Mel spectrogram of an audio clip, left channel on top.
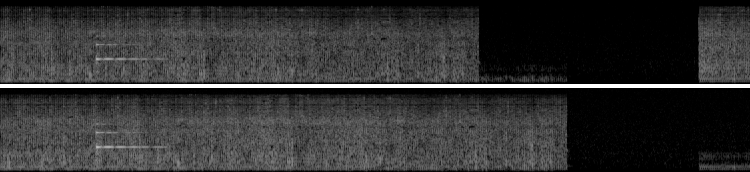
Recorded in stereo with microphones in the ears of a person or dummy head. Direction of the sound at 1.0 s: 5° right (ahead or behind).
